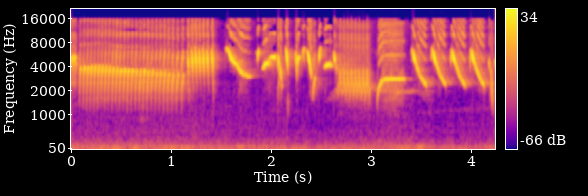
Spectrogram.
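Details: Canary in ornate cengkok mewah song, used to get other canaries singing: a long rapid pulsed trill, a buzzy burst, jumbled quick twitters, a harsh buzz, then rising sweeping whistles.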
